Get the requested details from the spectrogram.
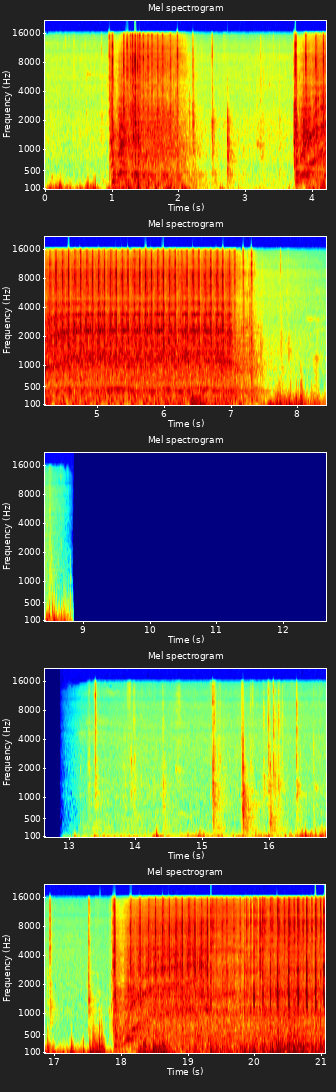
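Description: A lawn mower engine sputters and roars close by.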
